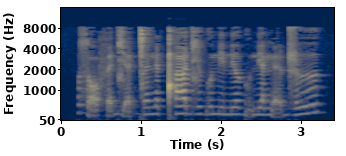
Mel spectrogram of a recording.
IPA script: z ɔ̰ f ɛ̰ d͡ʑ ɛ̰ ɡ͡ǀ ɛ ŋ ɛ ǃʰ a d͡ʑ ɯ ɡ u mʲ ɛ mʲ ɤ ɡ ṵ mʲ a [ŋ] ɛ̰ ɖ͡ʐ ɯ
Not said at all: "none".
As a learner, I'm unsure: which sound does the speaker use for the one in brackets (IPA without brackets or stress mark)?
ŋ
